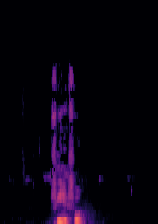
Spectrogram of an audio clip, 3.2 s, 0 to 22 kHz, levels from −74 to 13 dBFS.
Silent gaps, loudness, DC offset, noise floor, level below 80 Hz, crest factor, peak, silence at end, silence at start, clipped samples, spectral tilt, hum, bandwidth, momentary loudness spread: none; -20 LUFS; under 0.1%; -77 dBFS; -72 dBFS; 20 dB; -6 dBFS; 1.5 s; 1.05 s; under 0.1%; -4 dB/octave; none; 16 kHz; 18 LU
